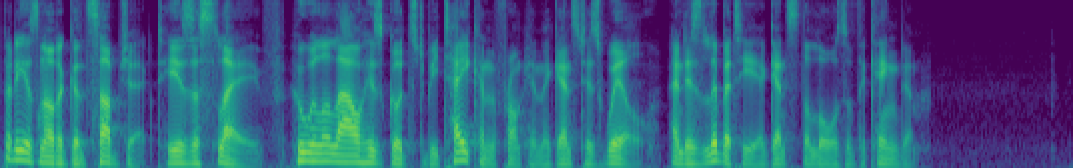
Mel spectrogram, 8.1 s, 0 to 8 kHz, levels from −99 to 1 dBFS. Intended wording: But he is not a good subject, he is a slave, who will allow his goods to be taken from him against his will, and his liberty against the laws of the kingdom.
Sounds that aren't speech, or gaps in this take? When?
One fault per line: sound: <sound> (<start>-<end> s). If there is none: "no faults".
no faults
